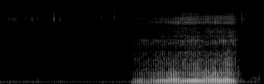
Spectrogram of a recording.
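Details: 10-year-old female pit bull asleep and dreaming in her bed: quiet room with faint soft clicks, then one rough, low, fluttering snore lasting about a second; snoring.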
